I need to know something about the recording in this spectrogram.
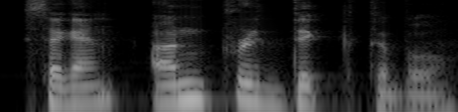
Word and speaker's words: unpredictable: There you go. Unpredictable. Donc vraiment sur la trème syllabe.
